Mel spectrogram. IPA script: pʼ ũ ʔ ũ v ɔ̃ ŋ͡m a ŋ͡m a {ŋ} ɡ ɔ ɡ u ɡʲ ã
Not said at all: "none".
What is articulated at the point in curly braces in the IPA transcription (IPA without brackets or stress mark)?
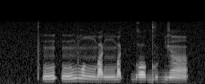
k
